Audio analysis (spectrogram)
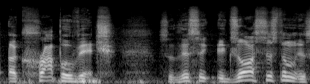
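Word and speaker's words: Akrapovič: on c7s so the akrapovic is how you pronounce this not acropovich acropobic is how i've been pronouncing it in majority of the video but is actually pronounced acropovich so this exhaust system is full titanium a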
